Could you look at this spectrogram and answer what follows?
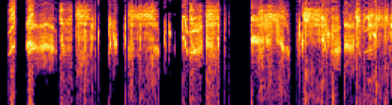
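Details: High rasping swiftlet chatter in choppy bursts, with hard clicks and brief pauses between the phrases.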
